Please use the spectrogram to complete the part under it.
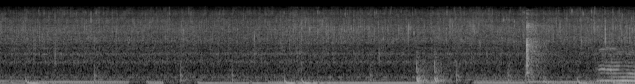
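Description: Onions and ginger garlic paste frying in a pan while butter chicken is being cooked, giving a steady broadband sizzle with occasional stirring scrapes and one sharp clink near the end, close and fairly loud, with no talking.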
